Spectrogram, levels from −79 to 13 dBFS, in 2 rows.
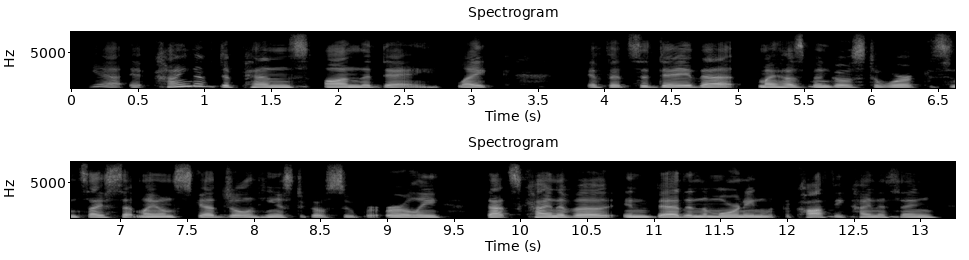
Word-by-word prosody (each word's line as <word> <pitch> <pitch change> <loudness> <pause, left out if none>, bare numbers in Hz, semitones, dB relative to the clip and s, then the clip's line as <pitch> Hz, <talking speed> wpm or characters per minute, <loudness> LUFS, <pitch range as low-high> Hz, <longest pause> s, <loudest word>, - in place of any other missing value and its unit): Yeah, 240 -8 -11
it 195 - -11
kind 275 +8 -1
of 290 -7 -6
depends 195 +2 +1
on 165 -1 +4
the 150 -1 +1
day, 145 +1 -5
like, 145 -2 -1 0.7
if 165 0 -7
it's 170 +1 -4
a - - +2
day 190 +5 +2
that 180 -3 0
my 155 - +3
husband 170 0 0
goes 155 -1 -2
to 150 - -6
work, 165 +4 -1
since 145 +1 -6
I 155 - +2
set 155 +1 -3
my 135 -1 +2
own 130 0 +3
schedule 145 0 -1
and 140 - -2
he 145 +1 0
has 145 -1 -1
to - - -19
go - - -2
super 130 -3 -9
early, 150 -5 +3 0.3
that's 180 0 +1
kind 175 -3 +2
of 150 -2 +1
a 140 -1 +3
in-bed, 140 +1 +3
in-the-morning-with-the-coffee 140 +1 +2
kinda 150 -1 -2
thing, 155 0 -1
155 Hz, 180 wpm, -23 LUFS, 140-175 Hz, 0.7 s, on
